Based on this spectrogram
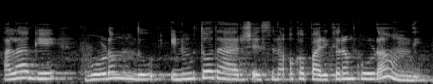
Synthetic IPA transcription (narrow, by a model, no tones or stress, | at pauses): ɐlaːɡe̞ː | ɡuːɽɐmund̪uinmut̪o̞ːt̪ɐjaːɾut͡ʃe̞ːsinɐʔɔkɐpɐɾikɐɾɐmkuːɽaːund̪i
